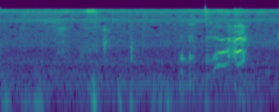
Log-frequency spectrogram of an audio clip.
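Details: Six-week-old boy diagnosed with moderate laryngomalacia makes brief squeaky, crowing inspiratory stridor between gulps while breastfeeding or bottle-feeding, with choking or gasping-like episodes on swallowing.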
